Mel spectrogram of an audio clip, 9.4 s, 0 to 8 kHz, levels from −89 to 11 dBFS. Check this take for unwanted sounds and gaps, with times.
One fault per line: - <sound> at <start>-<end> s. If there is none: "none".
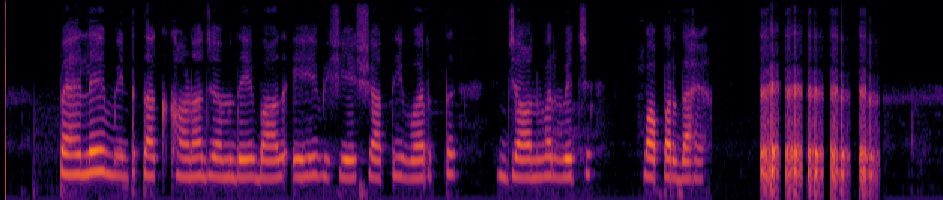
- laugh at 7.6-8.8 s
